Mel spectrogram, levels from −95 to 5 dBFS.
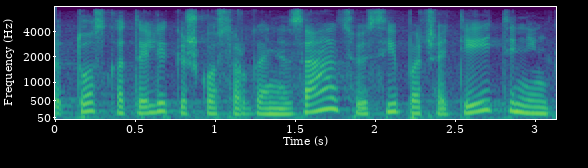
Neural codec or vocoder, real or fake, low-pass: none; real; 7.2 kHz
